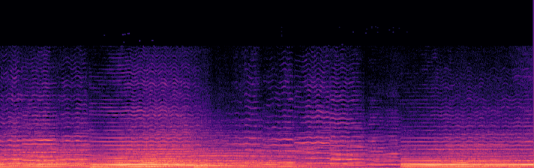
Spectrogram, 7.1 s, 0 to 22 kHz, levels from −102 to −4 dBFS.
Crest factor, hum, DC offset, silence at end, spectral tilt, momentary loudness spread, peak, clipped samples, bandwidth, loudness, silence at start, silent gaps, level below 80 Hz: 14 dB; none; under 0.1%; 0 s; -6.5 dB/octave; 12 LU; -10 dBFS; under 0.1%; 11.5 kHz; -26 LUFS; 0 s; none; -48 dBFS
